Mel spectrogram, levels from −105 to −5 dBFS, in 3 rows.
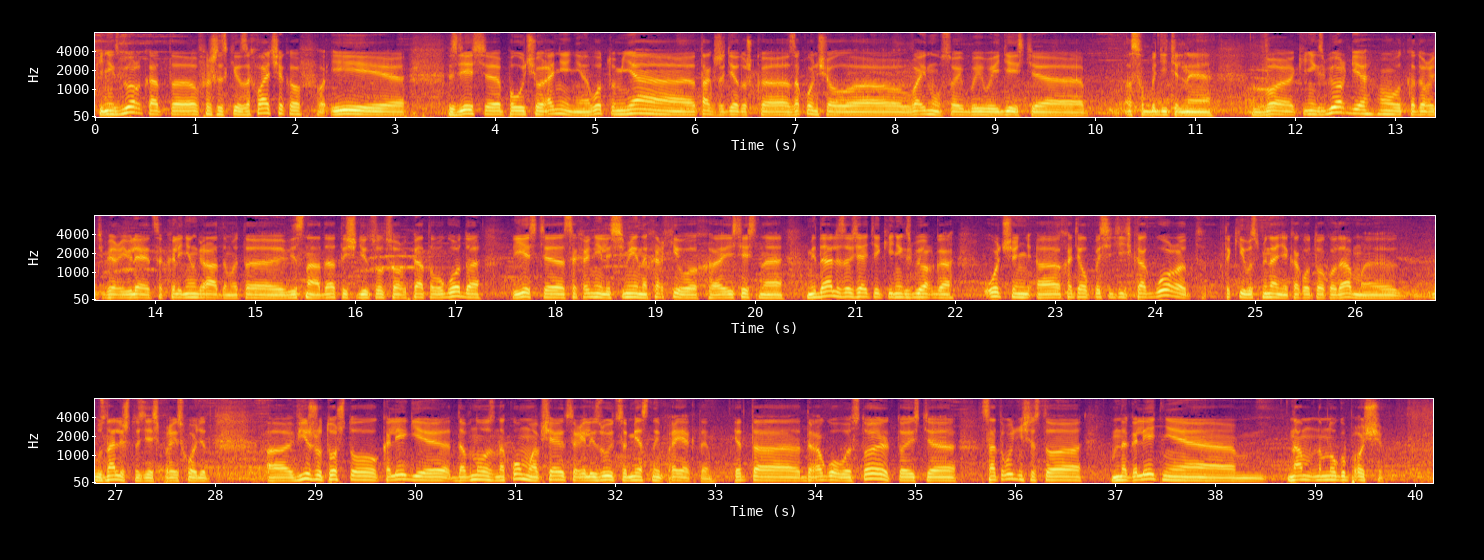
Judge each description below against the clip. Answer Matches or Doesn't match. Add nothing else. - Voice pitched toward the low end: Matches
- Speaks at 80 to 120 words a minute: Matches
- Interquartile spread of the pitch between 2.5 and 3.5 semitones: Matches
